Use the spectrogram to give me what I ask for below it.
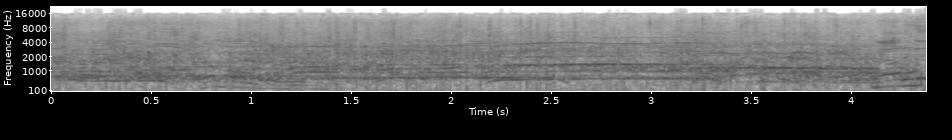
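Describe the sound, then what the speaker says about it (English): Studio audience at a 1997 TV game show breaking into loud, close applause with some cheering, dense clapping throughout while a host talks over it. "Give them a round of applause."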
